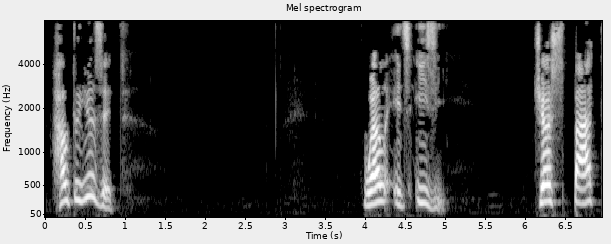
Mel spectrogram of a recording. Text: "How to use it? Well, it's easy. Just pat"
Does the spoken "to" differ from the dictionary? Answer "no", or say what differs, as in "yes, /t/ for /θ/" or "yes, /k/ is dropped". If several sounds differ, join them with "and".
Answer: no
